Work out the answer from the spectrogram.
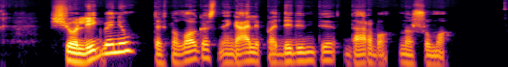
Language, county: Lithuanian, Vilnius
